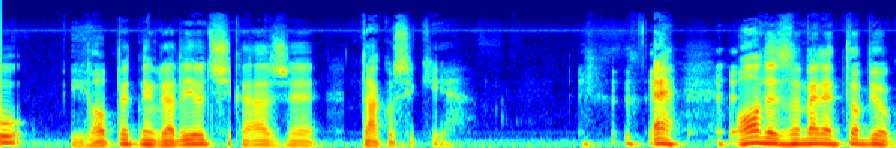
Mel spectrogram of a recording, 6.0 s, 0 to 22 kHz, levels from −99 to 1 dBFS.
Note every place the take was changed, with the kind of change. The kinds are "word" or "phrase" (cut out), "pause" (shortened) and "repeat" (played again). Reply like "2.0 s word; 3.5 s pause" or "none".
1.5 s word; 2.3 s word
